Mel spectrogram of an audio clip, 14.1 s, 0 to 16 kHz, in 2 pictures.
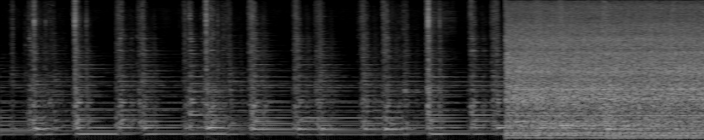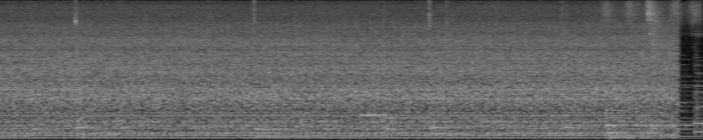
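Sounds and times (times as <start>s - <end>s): machine hum and hiss: 5.1s - 13.8s.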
